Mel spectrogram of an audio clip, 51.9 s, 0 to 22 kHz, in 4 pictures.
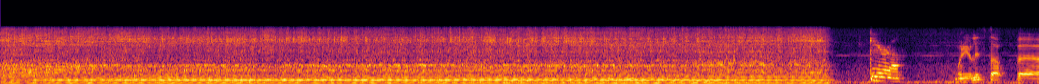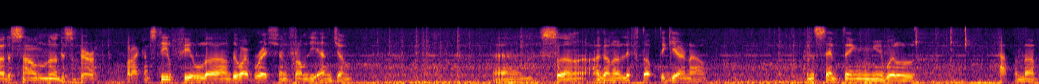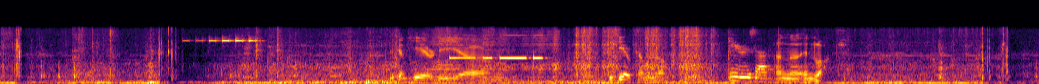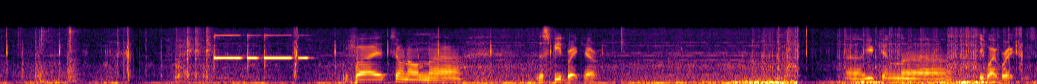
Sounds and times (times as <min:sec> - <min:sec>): Vehicle: 0:00.0 - 0:51.9
Smoke detector, smoke alarm: 0:28.2 - 0:29.4, 0:31.6 - 0:32.9, 0:41.6 - 0:43.0.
